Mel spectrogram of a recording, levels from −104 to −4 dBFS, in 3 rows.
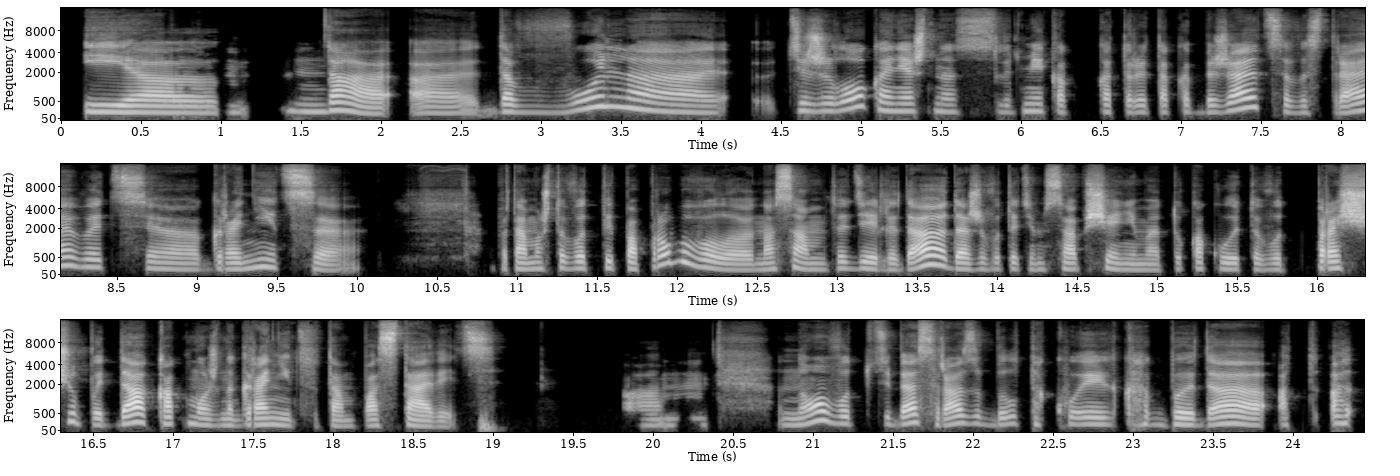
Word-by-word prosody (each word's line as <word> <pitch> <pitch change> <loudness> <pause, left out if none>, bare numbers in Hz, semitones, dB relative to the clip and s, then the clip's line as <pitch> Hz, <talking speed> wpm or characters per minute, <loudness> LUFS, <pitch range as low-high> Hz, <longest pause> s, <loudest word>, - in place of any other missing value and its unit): И, 190 -2 0
а, 175 -2 0
м, 175 +5 -19 0.2
м, 200 -3 -13
да, 200 -10 +1
э, 165 0 -4
довольно, 200 - -2
э, - - -13 0.4
тяжело, 220 +9 0
конечно, 210 -5 -1
с 185 - -5
людьми, 210 +3 -8
ко 185 -3 -8 0.2
которые 185 -1 -7
так - - -9
обижаются, 220 - 0
выстраивать, 210 +6 -2
э, 165 -3 -6
границы. 165 -4 0 0.9
Потому 165 0 -2
что 190 +2 0
вот 180 0 -4
ты 190 - -6
попробовала 185 - -2
на 155 +2 -5
самом-то 160 +1 +2
деле, 165 -3 -4
да, 265 - +5
даже 165 -5 +1
вот 165 +2 -13
этим 160 -1 -8
сообщением 160 -1 +4
эту 145 +3 -9
какую-то 160 -2 -7
вот 155 +1 -11 0.2
прощупать, 185 - +7
да, 220 +6 +9
как 190 -3 +1
можно 165 -4 -4
границу 175 -2 -1
там 145 -1 -3
поставить. 145 -3 +4 0.9
Ам, 155 0 -10 0.7
но 170 +12 -1
вот 200 -6 -7
у - - -20
тебя 190 +4 +1
сразу 200 +1 +1
был 175 +3 -10
такой 185 -1 -5
как 170 -4 -7
бы 175 0 -1
да 180 +1 +3
от - - -5 0.2
о - - +1
180 Hz, 135 wpm, -25 LUFS, 165-205 Hz, 0.9 s, да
